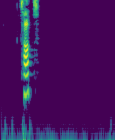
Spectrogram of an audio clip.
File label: "tat", Turkish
